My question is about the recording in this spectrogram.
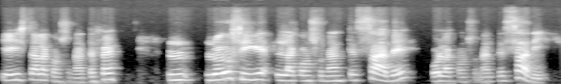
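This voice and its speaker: A woman's voice: mid-range voice, expressive, moderate pace, dull audio. A woman teaching a Hebrew reading lesson, methodically sounding out each syllable step by step.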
